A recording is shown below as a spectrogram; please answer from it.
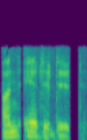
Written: unedited

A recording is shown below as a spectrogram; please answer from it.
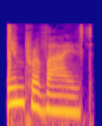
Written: improvised

